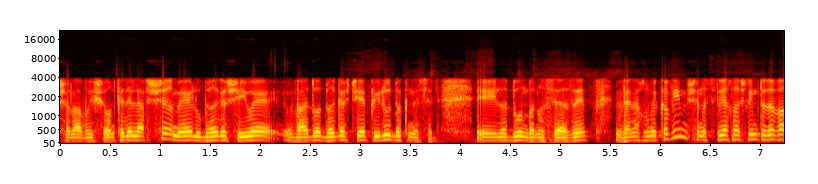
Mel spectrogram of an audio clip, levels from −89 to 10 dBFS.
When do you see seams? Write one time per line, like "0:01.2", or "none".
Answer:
0:01.1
